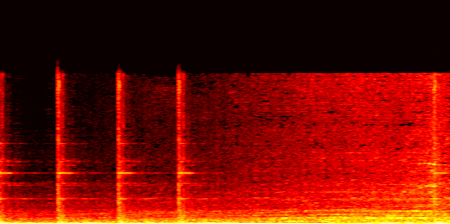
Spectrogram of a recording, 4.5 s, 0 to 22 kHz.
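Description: Loud, distorted, bass-heavy music with sharp hits about every 0.6 seconds. A rising tone builds over it in the second half.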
